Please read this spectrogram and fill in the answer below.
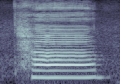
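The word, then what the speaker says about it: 他: Acá entonces tenemos el carácter de él y este se lee ta, es primer tono.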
